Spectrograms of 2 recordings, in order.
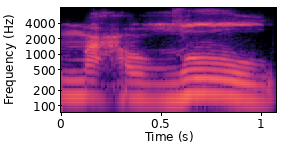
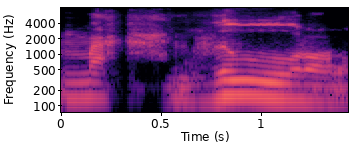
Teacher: Ya, mahdzura ya tipis. Jangan sampai mahzu tebal. Tapi yang betul adalah mahdzura tipis.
